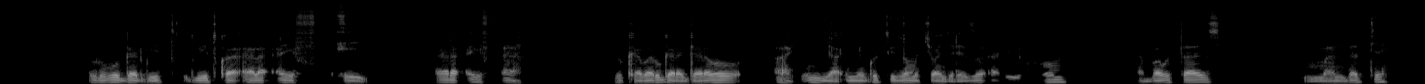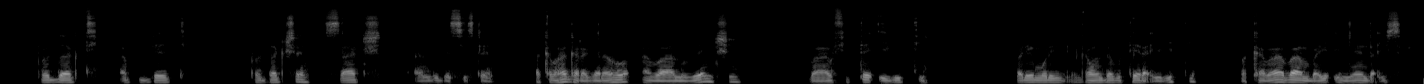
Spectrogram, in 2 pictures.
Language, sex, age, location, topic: Kinyarwanda, male, 25-35, Kigali, government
